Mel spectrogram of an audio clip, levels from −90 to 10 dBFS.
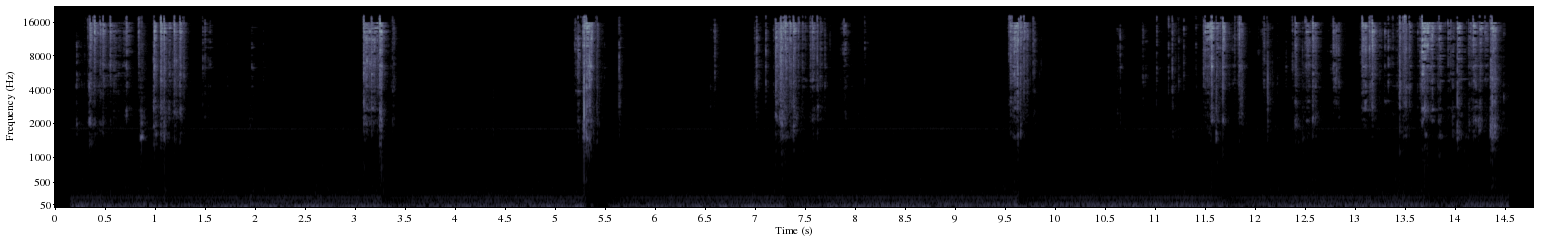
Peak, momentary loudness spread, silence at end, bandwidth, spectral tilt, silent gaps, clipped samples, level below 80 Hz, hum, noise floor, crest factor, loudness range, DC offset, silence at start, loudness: -4 dBFS; 20 LU; 0.35 s; 19 kHz; 4.5 dB/octave; none; under 0.1%; -76 dBFS; none; -75 dBFS; 30 dB; 7 LU; under 0.1%; 0.3 s; -28 LUFS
